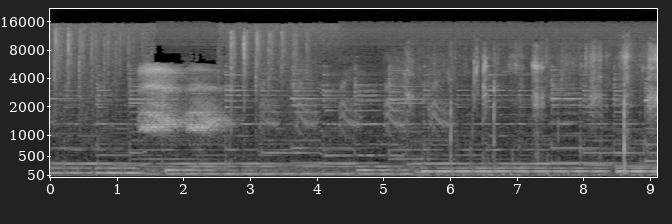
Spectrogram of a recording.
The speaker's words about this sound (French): C'est juste eux. Les grands oiseaux. Mes petits anges.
